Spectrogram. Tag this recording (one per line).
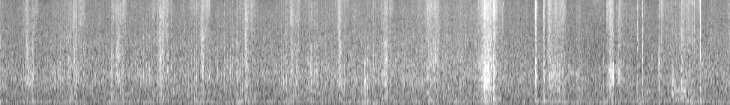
Morning
Footsteps
walking
Snow
field-recording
